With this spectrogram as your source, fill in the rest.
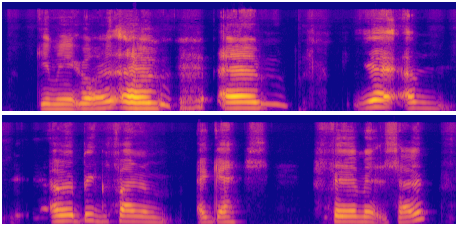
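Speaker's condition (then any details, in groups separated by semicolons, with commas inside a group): Cerebral palsy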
